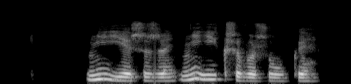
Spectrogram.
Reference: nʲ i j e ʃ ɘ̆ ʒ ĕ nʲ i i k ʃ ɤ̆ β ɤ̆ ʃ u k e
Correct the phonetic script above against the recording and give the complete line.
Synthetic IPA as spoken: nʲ i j e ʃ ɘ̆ ʒ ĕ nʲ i i k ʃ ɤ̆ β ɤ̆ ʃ u k e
